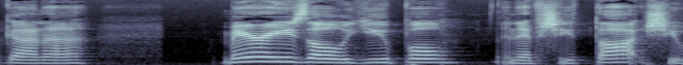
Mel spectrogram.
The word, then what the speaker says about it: Euple: Eupple Bird. I'm sorry. Can you spell that? E-U-P-L-E. Eupple.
